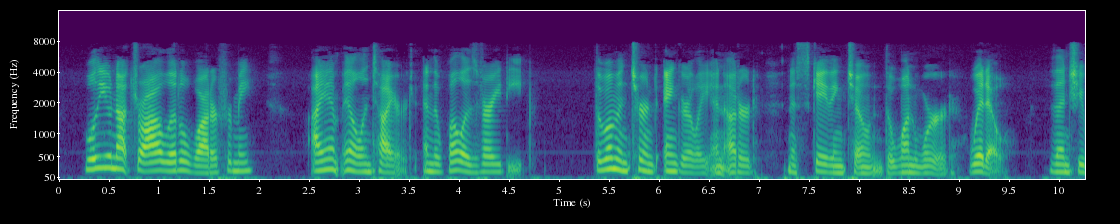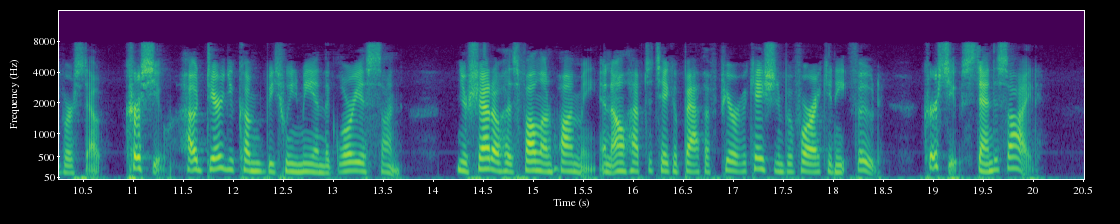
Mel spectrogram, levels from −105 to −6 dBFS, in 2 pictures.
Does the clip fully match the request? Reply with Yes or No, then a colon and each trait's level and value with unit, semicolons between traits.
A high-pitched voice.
No: medium, 180 Hz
